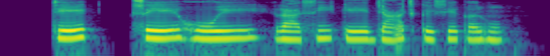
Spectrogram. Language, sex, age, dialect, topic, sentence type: Chhattisgarhi, female, 18-24, Western/Budati/Khatahi, banking, question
